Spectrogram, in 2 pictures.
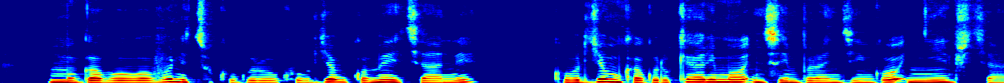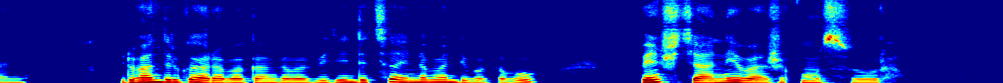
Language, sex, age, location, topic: Kinyarwanda, female, 18-24, Kigali, health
